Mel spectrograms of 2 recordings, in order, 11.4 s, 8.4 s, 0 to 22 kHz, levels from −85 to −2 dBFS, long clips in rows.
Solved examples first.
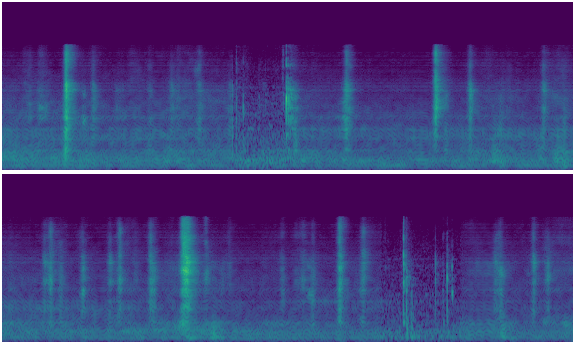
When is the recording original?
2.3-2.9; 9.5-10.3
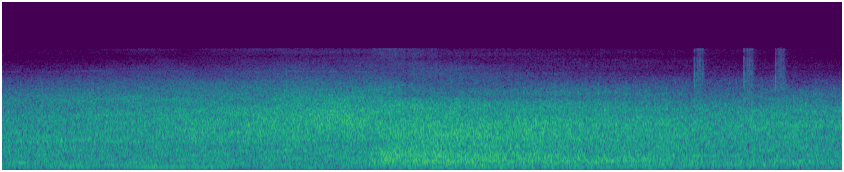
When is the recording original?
0.0-1.0; 2.8-7.7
